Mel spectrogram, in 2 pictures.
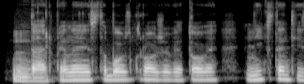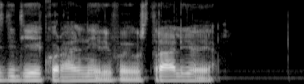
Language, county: Lithuanian, Panevėžys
